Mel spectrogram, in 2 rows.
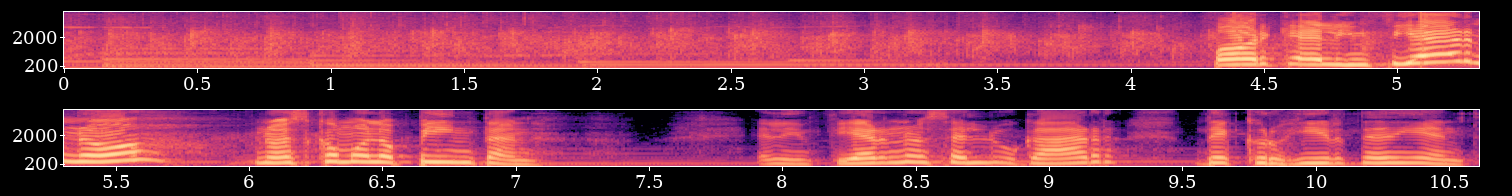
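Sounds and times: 
audience applause: 0:00.0 - 0:05.1
speech: 0:04.3 - 0:07.2, 0:07.9 - 0:10.6.

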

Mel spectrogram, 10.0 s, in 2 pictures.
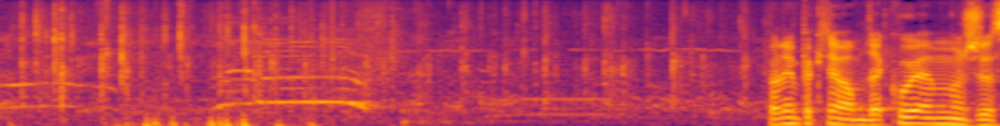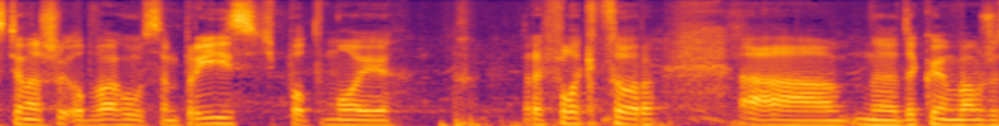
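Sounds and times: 
audience applause: 0:00.0 - 0:04.9
voices cheering: 0:00.0 - 0:05.0
speech: 0:03.8 - 0:09.9.

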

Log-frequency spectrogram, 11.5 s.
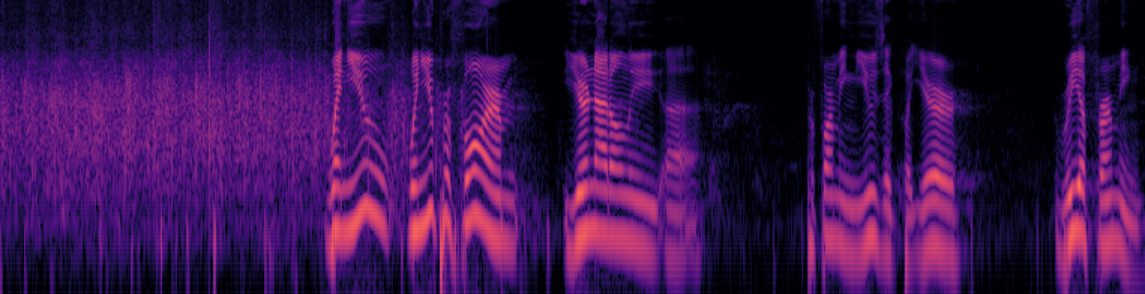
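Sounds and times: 
audience applause for a drum group: 0:00.0 - 0:04.9
speech: 0:03.3 - 0:07.1, 0:08.1 - 0:09.7, 0:10.6 - 0:11.4.

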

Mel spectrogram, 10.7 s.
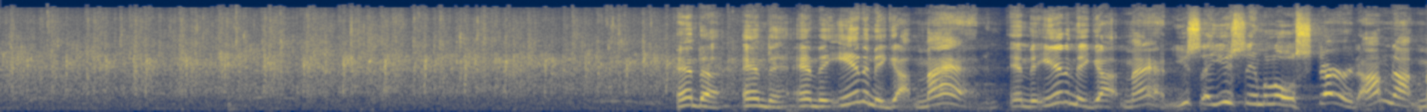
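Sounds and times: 
audience clapping hands: 0:00.0 - 0:06.6
speech: 0:05.1 - 0:10.6.

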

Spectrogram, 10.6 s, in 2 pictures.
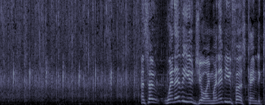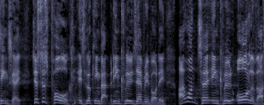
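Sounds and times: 
audience applause: 0:00.0 - 0:03.2
speech: 0:02.8 - 0:10.5.

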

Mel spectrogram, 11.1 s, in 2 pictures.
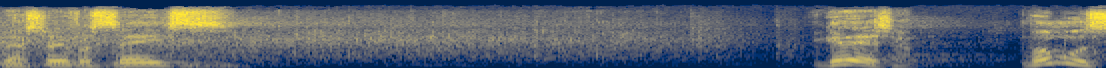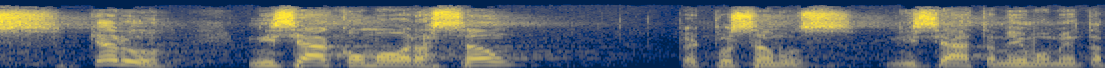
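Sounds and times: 
speech: 0:00.0 - 0:01.2, 0:04.1 - 0:08.2, 0:08.9 - 0:11.0
church congregation clapping for the prophets: 0:00.0 - 0:04.6.

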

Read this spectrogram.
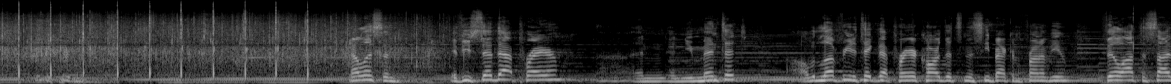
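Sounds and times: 
audience applause: 0:00.0 - 0:04.5
speech: 0:03.5 - 0:11.7.

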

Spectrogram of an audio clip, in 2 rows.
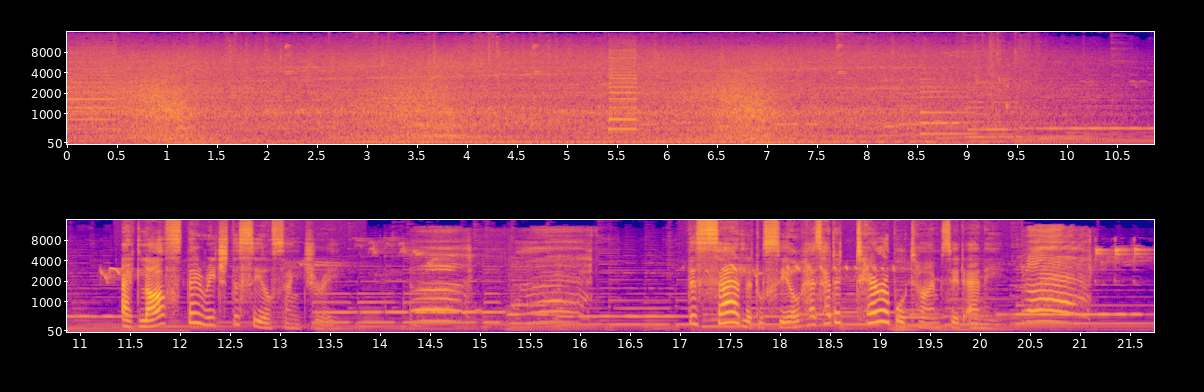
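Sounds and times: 
car horns honking: 0:00.0 - 0:09.8
busy road traffic: 0:00.0 - 0:21.7
speech: 0:11.4 - 0:13.8, 0:17.1 - 0:20.3.

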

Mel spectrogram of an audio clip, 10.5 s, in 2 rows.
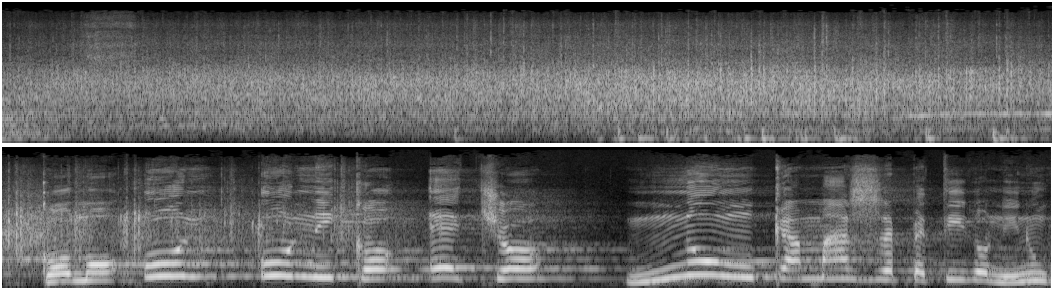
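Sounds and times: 
audience applauding: 0:00.0 - 0:07.4
speech: 0:05.5 - 0:10.4.

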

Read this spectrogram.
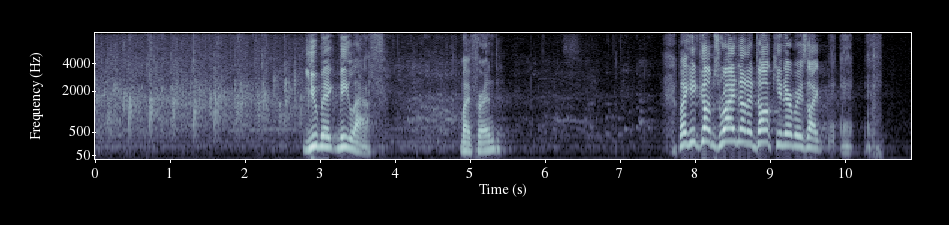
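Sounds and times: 
small audience applause: 0:00.0 - 0:04.8
speech: 0:02.8 - 0:03.8, 0:04.8 - 0:05.5, 0:07.7 - 0:10.2
laughter: 0:03.9 - 0:07.6.

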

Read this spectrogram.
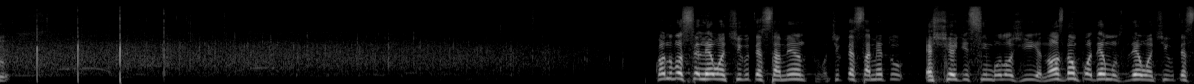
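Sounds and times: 
audience applause: 0:00.0 - 0:06.2
speech: 0:06.6 - 0:11.9.

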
